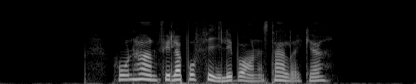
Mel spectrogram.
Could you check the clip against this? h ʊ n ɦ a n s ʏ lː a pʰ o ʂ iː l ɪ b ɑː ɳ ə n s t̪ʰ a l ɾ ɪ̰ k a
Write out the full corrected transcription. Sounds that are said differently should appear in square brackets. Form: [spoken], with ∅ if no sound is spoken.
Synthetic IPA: h ʊ n ɦ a n [f] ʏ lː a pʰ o [f] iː l ɪ b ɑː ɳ ə n s t̪ʰ a l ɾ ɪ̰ k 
